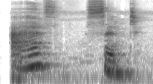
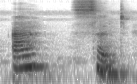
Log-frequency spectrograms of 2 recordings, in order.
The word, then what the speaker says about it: ascent: Okay, ascent, ascent, here scent has consonant, sorry, consonant cluster, so we stress this.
